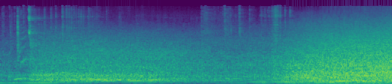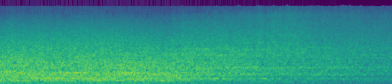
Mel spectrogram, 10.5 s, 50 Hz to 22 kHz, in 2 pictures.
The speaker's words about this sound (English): This is what Bristol Motor Speedway sounds like, with 40 cars rumbling around its concrete surface.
